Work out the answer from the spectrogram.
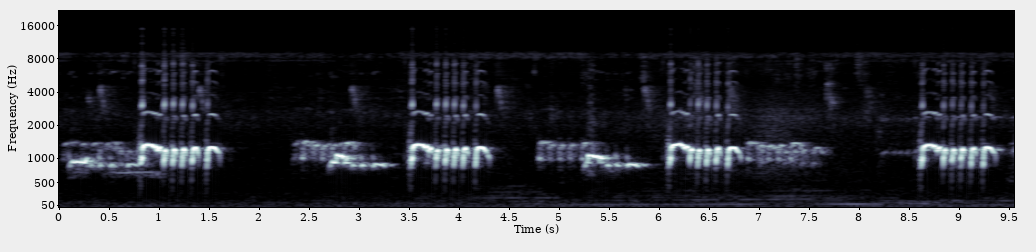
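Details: Local zebra dove in strong breeding condition, singing persistently with a very clear, natural voice: trilled, stuttering coo phrases repeated about every two seconds, with sharp clicking bursts between phrases.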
